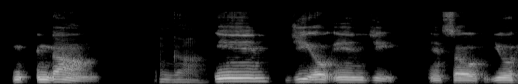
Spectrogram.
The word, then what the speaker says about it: Ngong: And I know you said, is it, how you pronounce it again? Is it Guan? Gong. Ngong.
